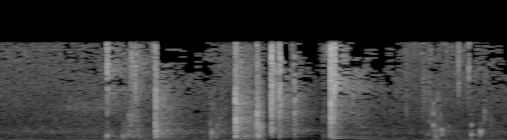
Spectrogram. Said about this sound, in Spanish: El ruidito de la botella que se aplasta.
